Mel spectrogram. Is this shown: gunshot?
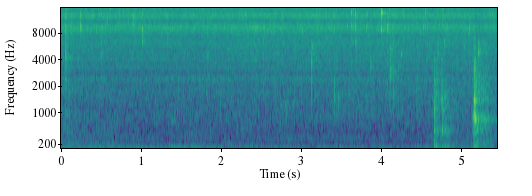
no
